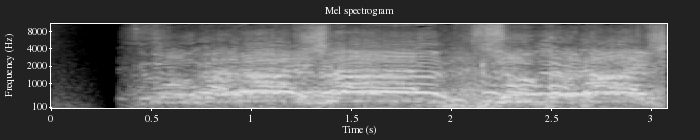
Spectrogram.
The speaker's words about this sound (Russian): У стадиона Маракана в Рио-де-Жанейро танцуют и поют немецкие болельщики. Вечер воскресенья 13 июля стал для них буквально национальным праздником.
